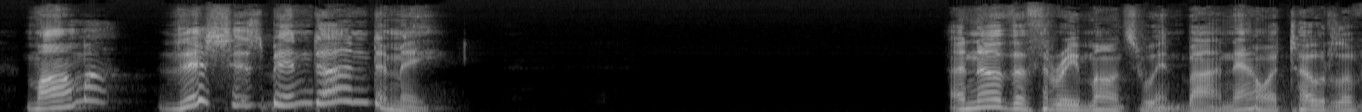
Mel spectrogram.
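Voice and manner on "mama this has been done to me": pleading. Retold or imitated. Paralyzed daughter pleading to mother.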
